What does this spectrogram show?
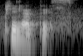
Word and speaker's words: Pilates: On prononce d'ailleurs Pilates.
